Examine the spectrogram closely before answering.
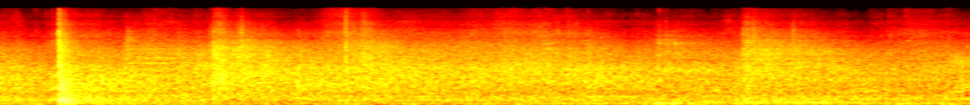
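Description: Ice hockey game in an arena: one sharp bang of play on the ice about half a second in, then a few fainter knocks, over steady rink and crowd noise.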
